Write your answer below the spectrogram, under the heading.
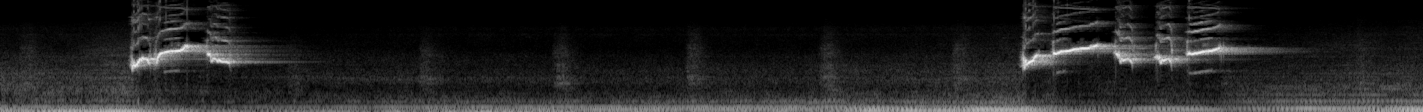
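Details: Orange-headed thrush in song before morning: two rich, warbling whistled phrases about seven seconds apart, each climbing and ending in quick flourishes, with a soft low hum between them.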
